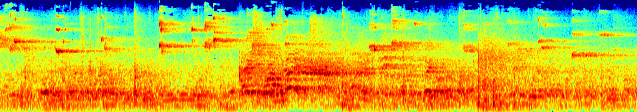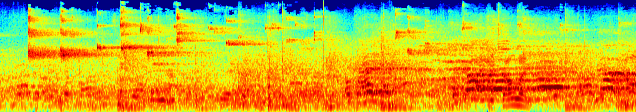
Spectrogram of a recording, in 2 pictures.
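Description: Voices of players and spectators echo in a large gym.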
